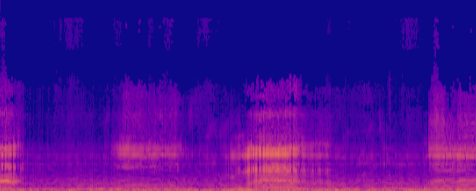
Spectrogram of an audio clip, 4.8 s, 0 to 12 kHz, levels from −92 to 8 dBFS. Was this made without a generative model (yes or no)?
no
